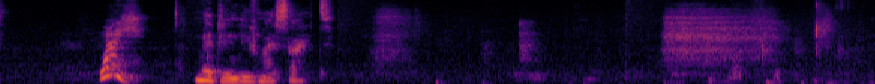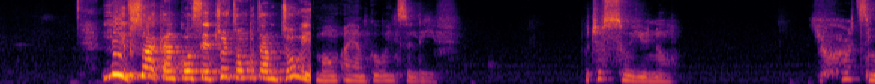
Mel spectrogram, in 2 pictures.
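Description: A woman speaks with irritation, close by.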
